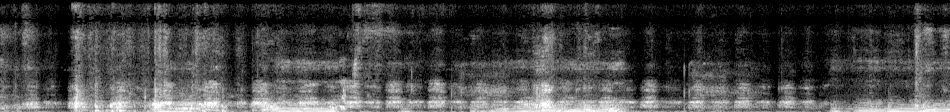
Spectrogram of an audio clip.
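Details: Female English Bulldog puppy, four weeks old, playing with her teddy bear: a series of short, low, buzzy growls, four bouts of about one second each spread over the stretch, with handling noises between.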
